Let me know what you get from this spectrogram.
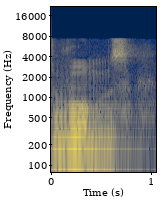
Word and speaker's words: Worms: Now, if any of you know German, that's pronounced Wurms, but I just think Diet of Worms.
